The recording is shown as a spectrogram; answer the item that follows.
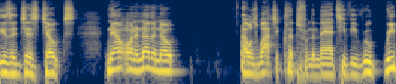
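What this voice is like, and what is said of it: Usual voice. Nothing is said of it.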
